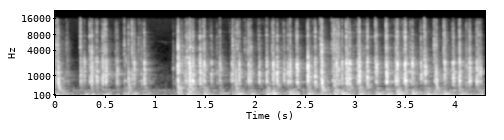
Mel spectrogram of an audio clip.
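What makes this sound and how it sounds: Both hands type continuously with the fingertips on a beige plastic vintage Wang 725 mechanical keyboard fitted with Alps SKCM neon green/lime switches. It makes a rapid, dense run of short, bright clacks with a brief pause near the one-second mark, each keystroke dying away almost instantly.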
